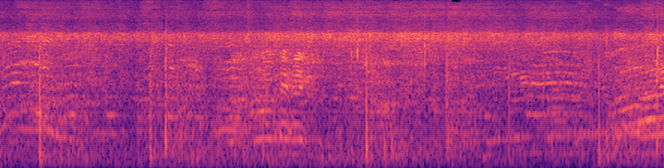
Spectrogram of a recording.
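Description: Fireworks and firecrackers going off at a distance, about six sharp bangs at irregular intervals, over a continuous hubbub of voices.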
